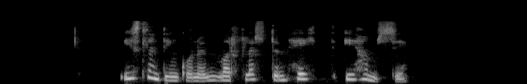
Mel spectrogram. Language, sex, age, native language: Icelandic, female, 40-49, Icelandic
